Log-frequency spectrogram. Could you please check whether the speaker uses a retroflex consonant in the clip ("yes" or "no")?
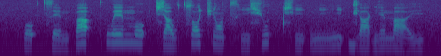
no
